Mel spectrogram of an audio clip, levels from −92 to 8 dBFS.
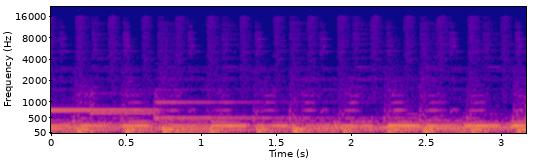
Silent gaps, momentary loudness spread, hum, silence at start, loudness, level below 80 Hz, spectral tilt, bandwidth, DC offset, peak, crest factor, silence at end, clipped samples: none; 4 LU; none; 0 s; -31 LUFS; -40 dBFS; -9.5 dB/octave; 16 kHz; under 0.1%; -18 dBFS; 12 dB; 0 s; under 0.1%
